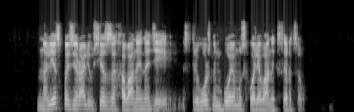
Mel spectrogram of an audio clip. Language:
Belarusian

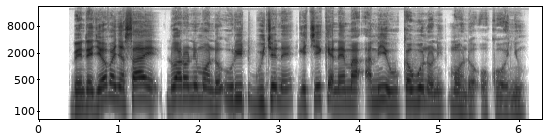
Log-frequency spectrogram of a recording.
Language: Luo (Kenya and Tanzania)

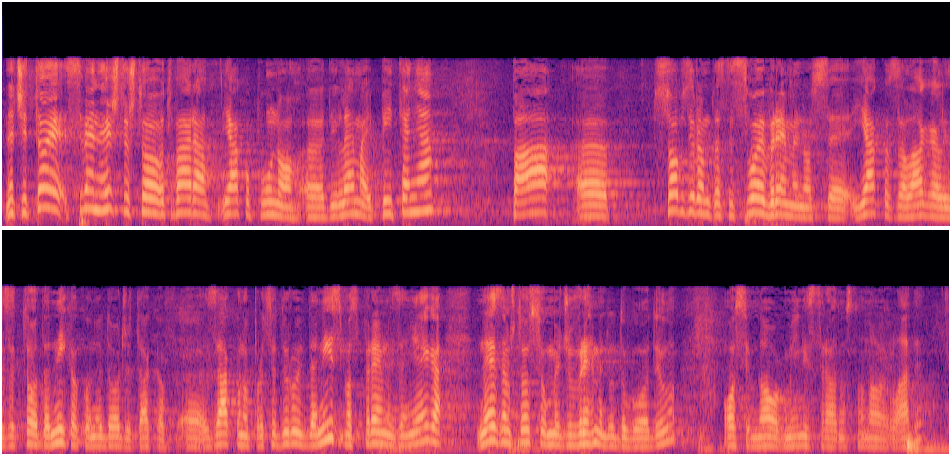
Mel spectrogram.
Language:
Croatian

